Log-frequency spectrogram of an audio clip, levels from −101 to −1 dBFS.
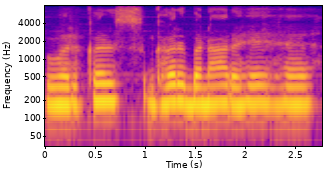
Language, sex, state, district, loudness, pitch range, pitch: Hindi, male, Assam, Kamrup Metropolitan, -15 LUFS, 170-180 Hz, 175 Hz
